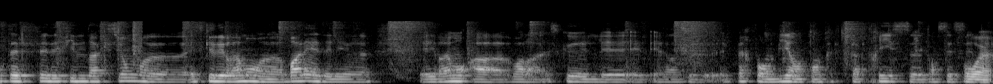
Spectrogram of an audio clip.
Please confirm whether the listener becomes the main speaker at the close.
Yes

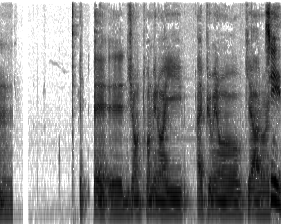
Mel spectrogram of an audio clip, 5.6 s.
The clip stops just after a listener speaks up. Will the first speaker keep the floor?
No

